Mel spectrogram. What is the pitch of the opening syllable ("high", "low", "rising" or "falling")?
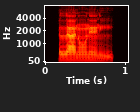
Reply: high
